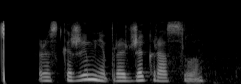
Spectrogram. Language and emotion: Russian, neutral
